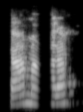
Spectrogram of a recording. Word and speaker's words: cámara: Esas se acentúan en la antepenúltima. María, Cámara y tráfico. cámara, exacto. Y sobre estrújula, ¿verdad?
